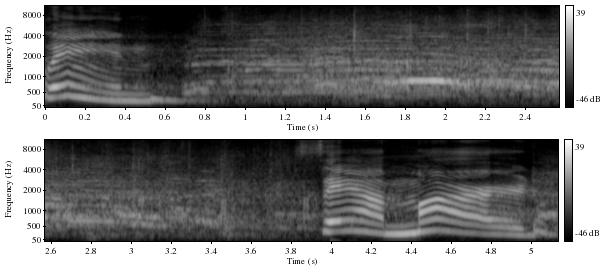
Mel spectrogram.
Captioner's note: participants applauding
